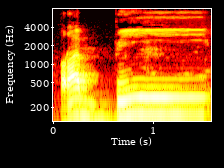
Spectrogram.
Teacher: یہ یا مدہ ہے، اس کو ایک الف کی مقدار کھینچیں گے۔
